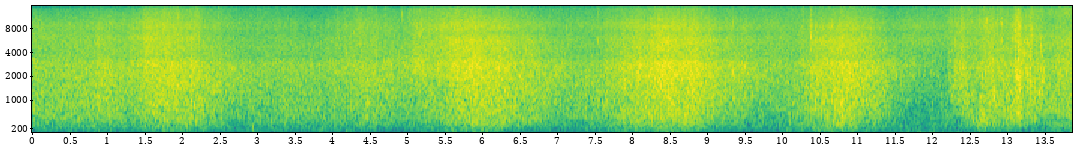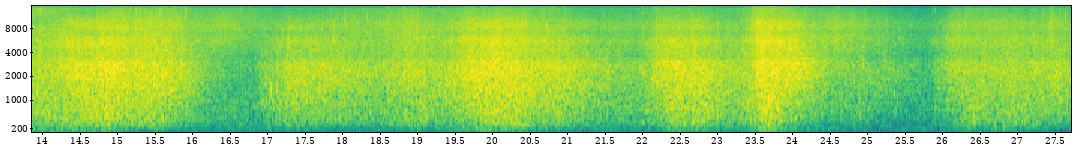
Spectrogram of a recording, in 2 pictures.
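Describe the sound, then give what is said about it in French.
Waves wash in and recede at the water's edge on La Réunion in a steady rhythm, broad hissing surges swelling and fading every few seconds with a constant rush of surf underneath and no voices. “Ok, je vais m'emmener au bord de l'eau.”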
